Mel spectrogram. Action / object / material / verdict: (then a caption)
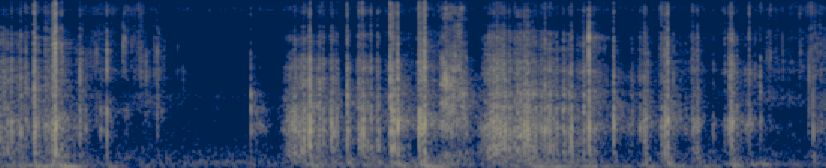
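scrape / bar of soap cut with a blade / soap / none. A solid oval bar of dry green soap, held in the hand, is cut and scraped with a utility knife blade into shavings. Dense, bright crinkly scraping and crunchy ticks fill the clip, with a short near-silent pause just before the two-second mark before the scraping resumes.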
